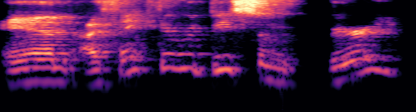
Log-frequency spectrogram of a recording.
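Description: A man with a high-sitting voice and big pitch swings speaks at a normal speed as an expert guest, a guest author and scientist, in a conversational interview. He explains things and often checks in with "right?". The sound is roomy and echoing.

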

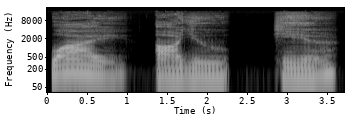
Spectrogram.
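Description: A man voicing a slow, halting newborn station mind. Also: lowish voice, darkish tone, no echo, studio quality, voice pushed down. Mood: wary. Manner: slow, oddly spaced words. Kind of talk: audiobook character voice.

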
